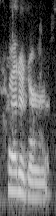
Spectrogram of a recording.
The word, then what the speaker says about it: predators: and then predators, predators, Predators, predators, predators, predators. Yeah, so it's predators. predators. A lot of times the D and the TE almost sound alike.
